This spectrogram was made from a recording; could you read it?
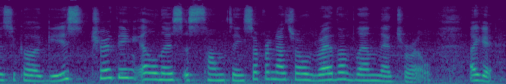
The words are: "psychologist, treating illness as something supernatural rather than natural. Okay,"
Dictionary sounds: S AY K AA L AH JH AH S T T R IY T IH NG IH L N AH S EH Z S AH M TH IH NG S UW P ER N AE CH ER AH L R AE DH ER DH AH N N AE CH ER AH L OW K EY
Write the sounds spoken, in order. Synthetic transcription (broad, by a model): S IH K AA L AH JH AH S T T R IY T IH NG IH L N AH S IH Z S AH M TH IH NG S UW P ER N AE CH ER AH L R AE DH ER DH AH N N AE CH ER AH L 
